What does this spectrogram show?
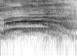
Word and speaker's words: goat: तो अपना ही मम्मी है ना, तो ए साइलेंट हो जाता है और जो ओ है वो अपना ही नाम पुकारता है, ओ ऐसा बोलता है। तो जैसे कि दो कॉन्सोनेंट के बीच में ओ पहले ओ फिर ए, COAT कोट, BOAT बोट, GOAT गोट होता है ना ऐसा?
